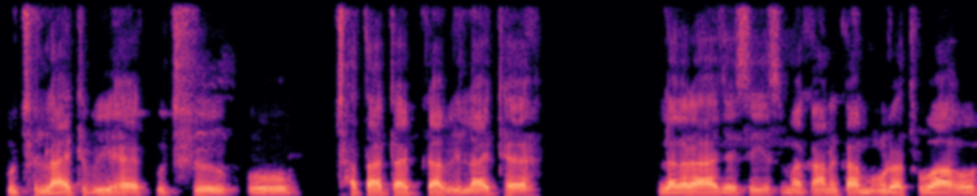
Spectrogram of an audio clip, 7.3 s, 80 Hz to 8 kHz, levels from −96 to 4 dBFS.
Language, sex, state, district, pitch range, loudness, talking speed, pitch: Hindi, male, Bihar, Saharsa, 110-115 Hz, -17 LUFS, 180 wpm, 115 Hz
